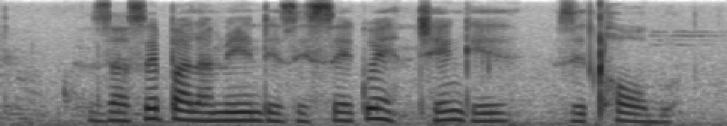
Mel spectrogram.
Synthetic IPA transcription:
zasɛpʼalamɛndʼʱɛzisɛkʼwɛnd͡ʒʱɛŋɡʱe | ziǃʰɔːɓɔ

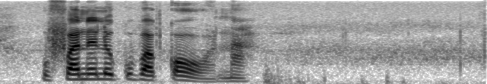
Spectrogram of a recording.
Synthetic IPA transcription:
ufanɛlɛkuβakɔːna

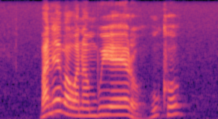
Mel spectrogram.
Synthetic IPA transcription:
βanɛβawanam̩bujɛɾɔɦukʰɔ

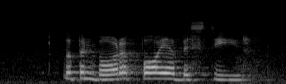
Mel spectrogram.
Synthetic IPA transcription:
uəpənbɑːɾəpɑːjəbəstiːr

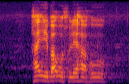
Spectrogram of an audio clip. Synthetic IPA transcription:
haɪbaʊɬʊlɛɦaɦʊ

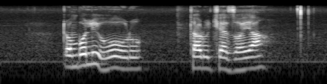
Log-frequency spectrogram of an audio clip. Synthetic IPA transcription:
tʼɔmboliɦoɺu | tʰaɺut͡ʃʰɛzɔja

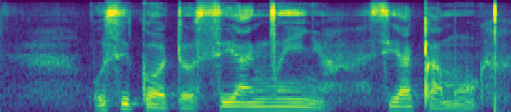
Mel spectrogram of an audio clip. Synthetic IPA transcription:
usiɡ̥ʱɔd̥ʱɔsijaŋ͡ǀiːɲwasijaɡ͡ǃʱamuːk̬ḁ

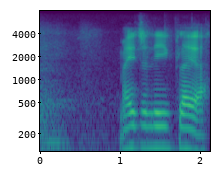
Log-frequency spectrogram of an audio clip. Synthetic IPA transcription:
mʔeɪd͡ʒəliːɡ̚pʰleɪə̰

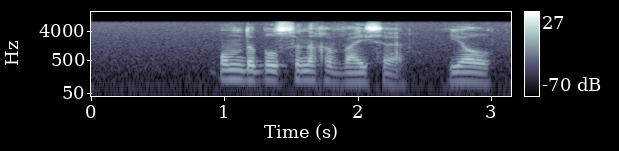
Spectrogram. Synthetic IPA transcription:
ʔɔndəbəlˠsənəχəvəjsə | ɦiəlˠ

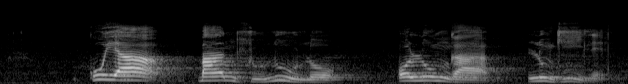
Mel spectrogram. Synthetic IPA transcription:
k̬ʼujaɓand͡ɮʱululɔ | oluŋʱa | luŋɡʱiːlɛ̰

